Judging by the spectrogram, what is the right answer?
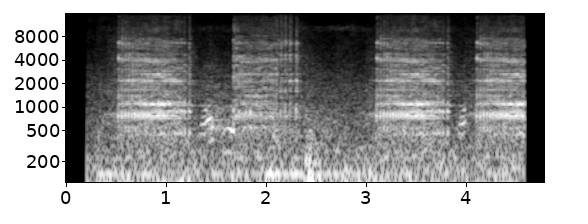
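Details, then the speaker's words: Car with bursts of harsh creaking grind each time the steering wheel is turned, attributed to a worn strut top thrust bearing. "প্রথমত steering wheel ঘুরানোর সময় শব্দ করে।"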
